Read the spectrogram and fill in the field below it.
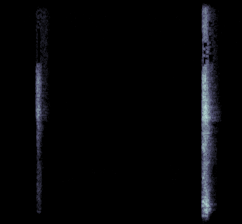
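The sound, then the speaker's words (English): A dog barks twice with a long pause between: first a faint, clipped yip, then a louder, sharper bark a few seconds later, with silence around them. “Dog.”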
